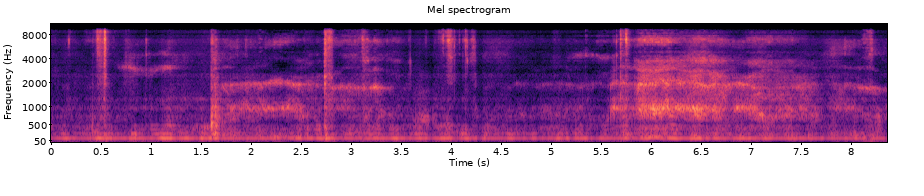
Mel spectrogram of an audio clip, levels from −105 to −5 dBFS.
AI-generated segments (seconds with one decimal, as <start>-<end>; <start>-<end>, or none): 0.0-8.4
